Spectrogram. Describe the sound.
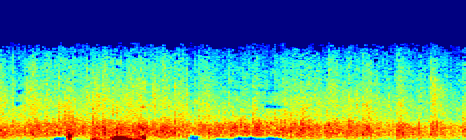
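A steady wash of hand clapping from a group, dense and continuous for the whole stretch, with a few brief voiced murmurs near the start rising above the noisy applause.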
